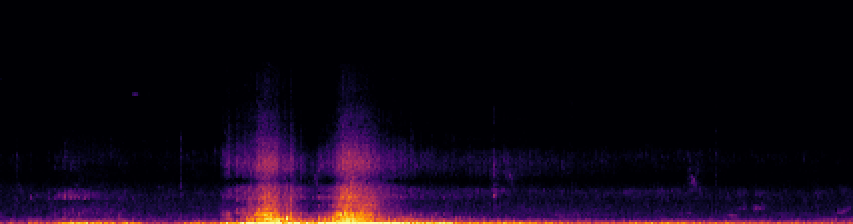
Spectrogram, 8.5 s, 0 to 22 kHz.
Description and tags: v8 engine rev
Throaty V8 engine blipping its throttle and showing off its horsies, plus some idling.
This recording was done with binaural mics, and will sound best on headphones.
File was edited for fade in/out, hi pass filter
